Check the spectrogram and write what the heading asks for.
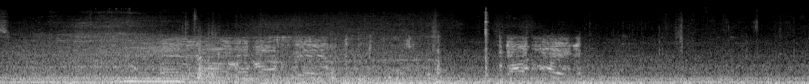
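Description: A car driving, heard from inside the cabin: a steady low hum of engine and road noise, with faint talk underneath and a couple of light clicks about halfway through.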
